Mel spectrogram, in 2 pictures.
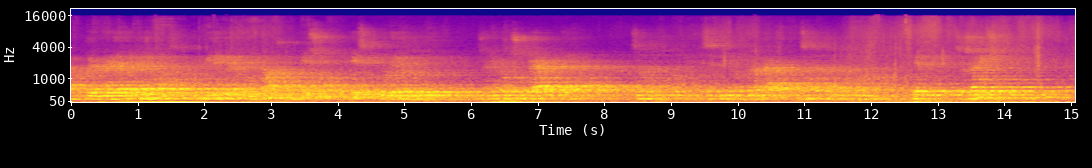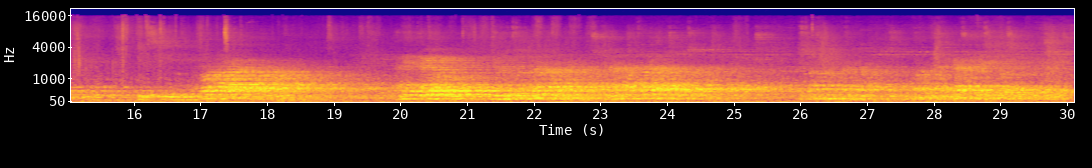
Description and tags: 20110220 church.inside
talk (in Spanish) in a large reverberating hall. Recorded at the Colegio de Santa Victoria church (Cordoba, S Spain)with PCM M10 recorder internal mics
spain, cordoba, reverb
